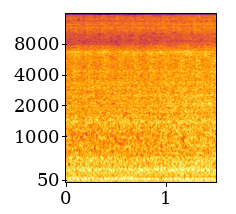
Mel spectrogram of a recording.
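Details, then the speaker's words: 3.6L Pentastar (or Hemi) engine after a ticking/knocking repair, oil gallery plugs now tight, battery just reconnected. Smooth, even idle with a soft steady hum and no ticking or knocking as oil pressure builds; the engine sounds healthy. "but yeah that is freaking quiet let that oil really get up there vbt system guys the oil pump is doing its thing"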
